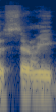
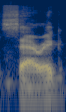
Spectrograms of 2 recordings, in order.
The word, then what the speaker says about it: Sarig: You know, you guys pronounce my name perfectly in the way it's meant to be pronounced, which is it's a Hebrew word. My parents are Israeli, so Sarig. But almost everyone in the music business for many, many years and throughout my entire life is pronounced Sarig.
